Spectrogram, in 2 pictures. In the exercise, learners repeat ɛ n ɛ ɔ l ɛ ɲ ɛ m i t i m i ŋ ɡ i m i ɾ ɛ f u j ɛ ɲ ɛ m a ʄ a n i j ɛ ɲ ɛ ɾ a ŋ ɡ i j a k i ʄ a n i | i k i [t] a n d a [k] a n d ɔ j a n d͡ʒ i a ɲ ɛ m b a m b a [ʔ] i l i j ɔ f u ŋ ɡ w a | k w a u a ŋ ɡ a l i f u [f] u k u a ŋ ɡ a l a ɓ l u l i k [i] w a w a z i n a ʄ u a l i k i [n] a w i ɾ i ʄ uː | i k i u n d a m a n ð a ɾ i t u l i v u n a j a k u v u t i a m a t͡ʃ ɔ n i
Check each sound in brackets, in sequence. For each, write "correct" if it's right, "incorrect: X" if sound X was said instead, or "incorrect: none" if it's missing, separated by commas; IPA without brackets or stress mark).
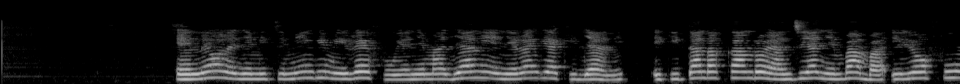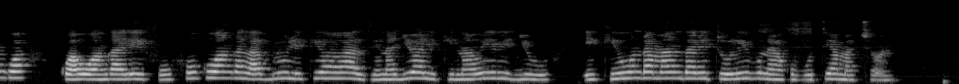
correct, correct, correct, incorrect: h, correct, correct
